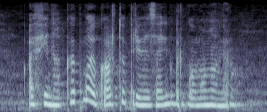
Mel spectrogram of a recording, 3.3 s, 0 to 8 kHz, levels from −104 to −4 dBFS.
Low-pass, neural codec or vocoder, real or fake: 7.2 kHz; codec, 16 kHz, 4 kbps, FreqCodec, larger model; fake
